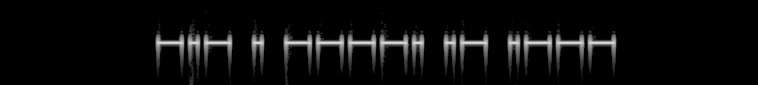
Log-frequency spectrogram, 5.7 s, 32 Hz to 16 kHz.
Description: Morse code, heard as a keyed tone, about 21 wpm, 700 Hz. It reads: KE9AJ
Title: 2023 SOTA Chaser Call Signs - 20wpm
